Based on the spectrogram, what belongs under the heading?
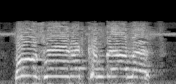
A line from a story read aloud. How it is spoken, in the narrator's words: yells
